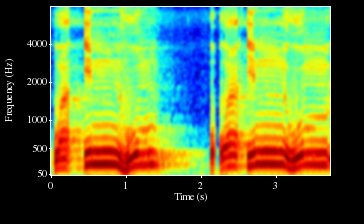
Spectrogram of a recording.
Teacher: bunyi nun sukun dibaca jelas tanpa mendengung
